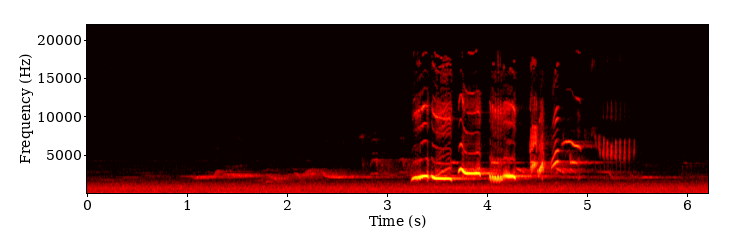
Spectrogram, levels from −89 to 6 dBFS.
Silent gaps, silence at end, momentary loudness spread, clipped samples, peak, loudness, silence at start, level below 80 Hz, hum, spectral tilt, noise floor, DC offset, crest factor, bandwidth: none; 1.3 s; 18 LU; under 0.1%; -12 dBFS; -21 LUFS; 3.25 s; -64 dBFS; none; 1 dB/octave; -56 dBFS; under 0.1%; 18 dB; 19 kHz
